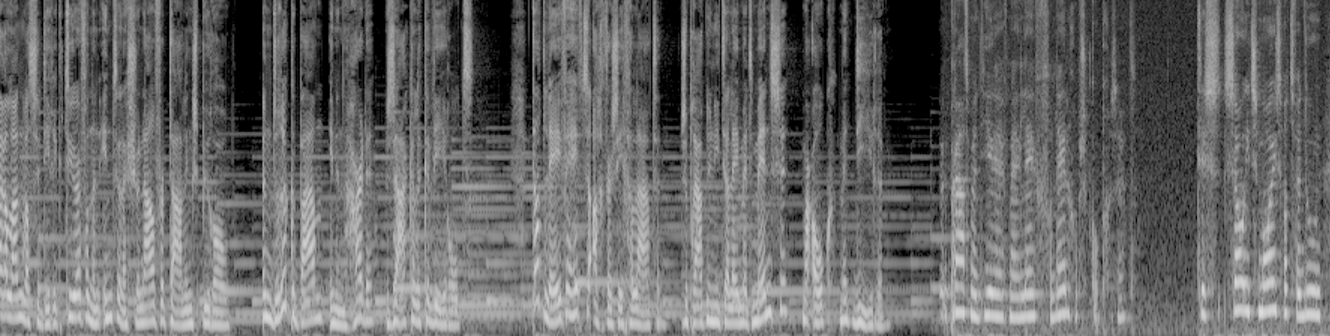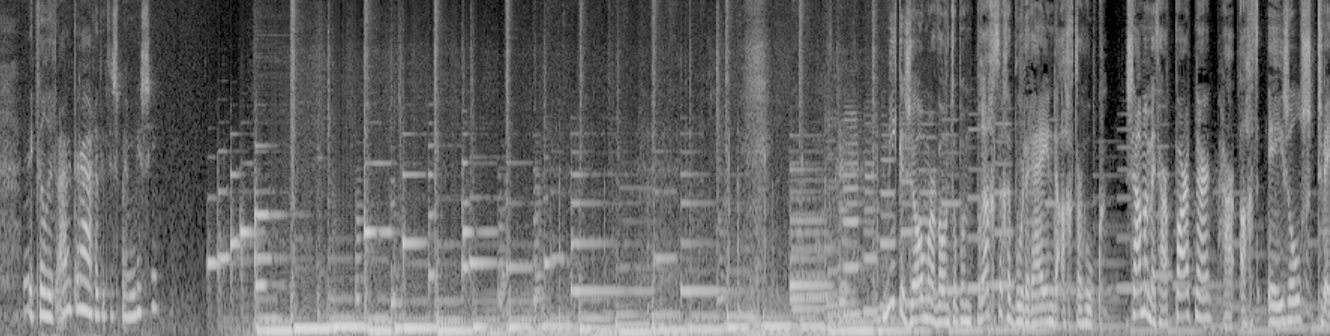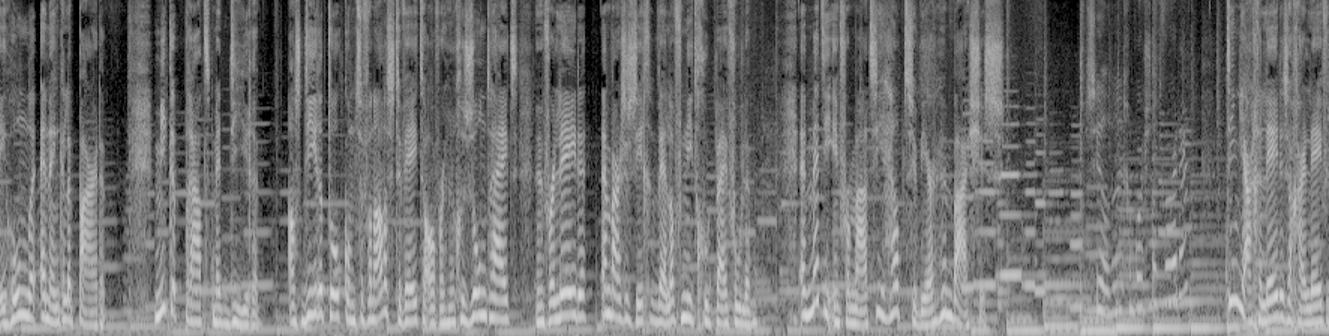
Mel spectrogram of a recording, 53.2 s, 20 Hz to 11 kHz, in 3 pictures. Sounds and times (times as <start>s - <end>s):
Music: 0.0s - 14.8s, 20.5s - 53.1s
Speech: 29.5s - 36.9s, 46.2s - 48.8s, 50.0s - 53.1s.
